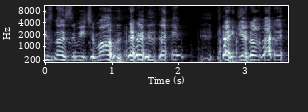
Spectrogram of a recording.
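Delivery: high, loud, laughing all through; retold politeness drowned in real laughter. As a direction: barely get the quote out for laughing. Laughing through retold awkward meeting.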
